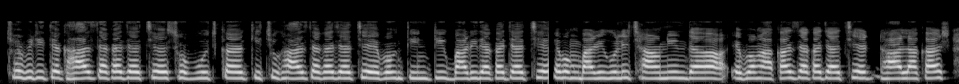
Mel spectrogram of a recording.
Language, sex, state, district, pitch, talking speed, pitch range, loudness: Bengali, female, West Bengal, Purulia, 285 Hz, 160 wpm, 280-295 Hz, -13 LUFS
